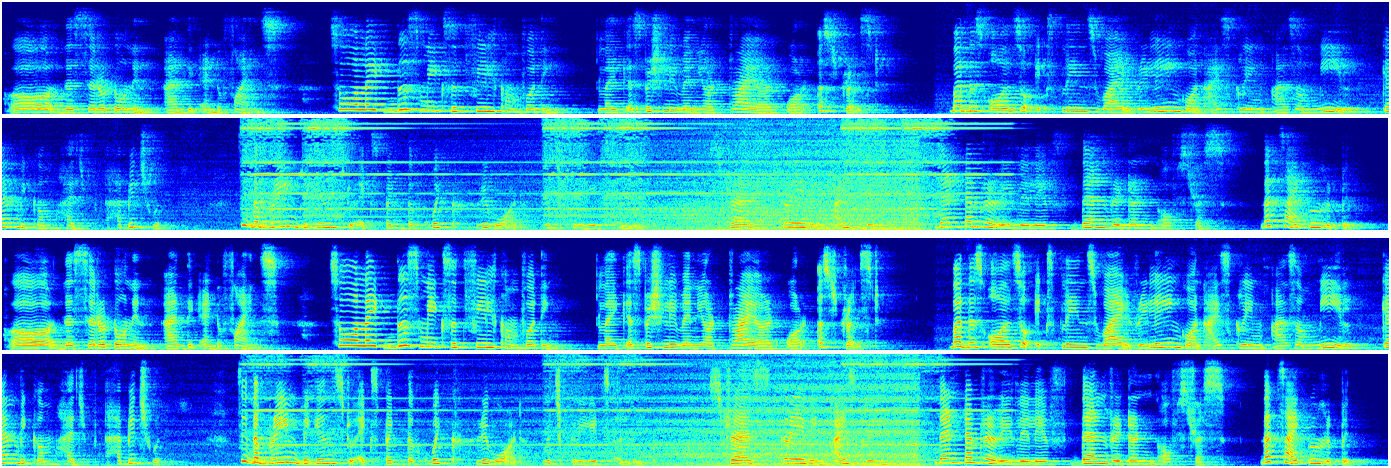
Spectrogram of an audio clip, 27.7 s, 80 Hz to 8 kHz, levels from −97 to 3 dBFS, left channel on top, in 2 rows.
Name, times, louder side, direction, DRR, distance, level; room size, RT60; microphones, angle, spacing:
voice 1, 0.0-2.8 3.3-5.6 5.9-8.7 9.5-13.5 13.8-15.5 16.2-20.3 20.9-22.7 23.2-26.1 26.5-27.4, right 3 dB, 60° right, 12 dB, 0.6 m, -27 dB
sound 1, 9.3-23.1, right 2 dB, 10° right, 1.1 m, -39 dB
sound 2, 16.2-24.0, left 6 dB, 35° left, 0.6 m, -34 dB
9.6 x 7.9 x 5.6 m, 0.90 s
head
